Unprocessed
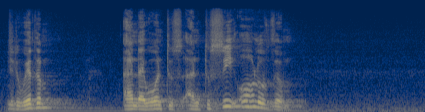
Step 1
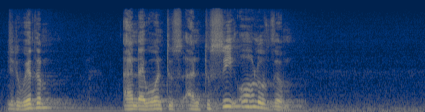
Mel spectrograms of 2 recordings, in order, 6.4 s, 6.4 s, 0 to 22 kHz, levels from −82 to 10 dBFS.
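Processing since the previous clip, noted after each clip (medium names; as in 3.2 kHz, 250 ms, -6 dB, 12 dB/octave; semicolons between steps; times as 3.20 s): tone controls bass +5 dB, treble +4 dB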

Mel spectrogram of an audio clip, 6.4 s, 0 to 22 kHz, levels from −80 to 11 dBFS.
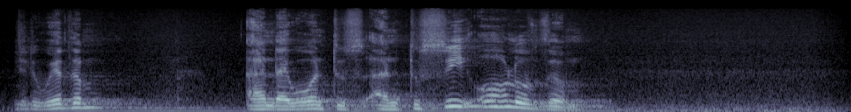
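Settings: level rider gain up to 12 dB; trim -4 dB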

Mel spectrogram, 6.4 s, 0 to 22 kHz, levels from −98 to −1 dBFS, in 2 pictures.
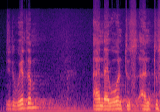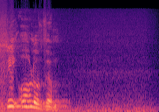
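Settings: slew-rate limiter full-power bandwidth 190 Hz; trim -2.5 dB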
